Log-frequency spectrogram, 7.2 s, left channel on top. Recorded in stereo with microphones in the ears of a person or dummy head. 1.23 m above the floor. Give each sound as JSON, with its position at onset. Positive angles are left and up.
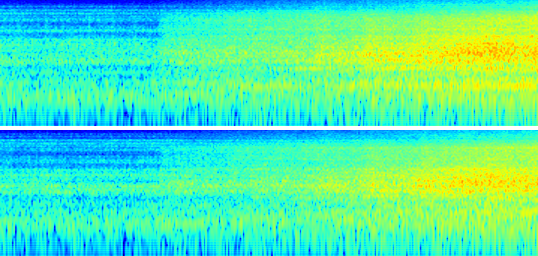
{"t": 2.1, "sound": "a bird", "side_deg": 60, "distance_m": 1.3}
